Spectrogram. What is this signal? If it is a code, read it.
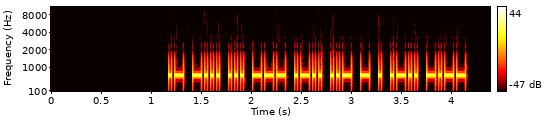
Morse code, heard as a keyed tone, about 40 wpm, 700 Hz. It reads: ABSOLUTELY
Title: LY Suffix - Top 100 Words with Base Words 40wpm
